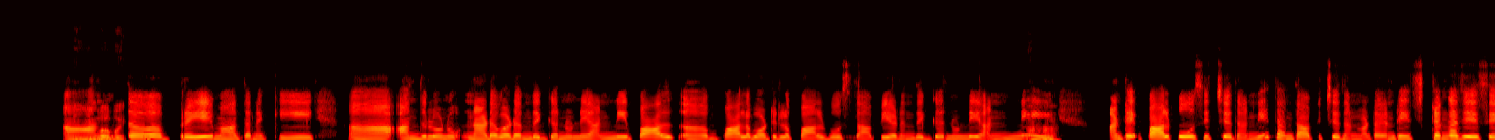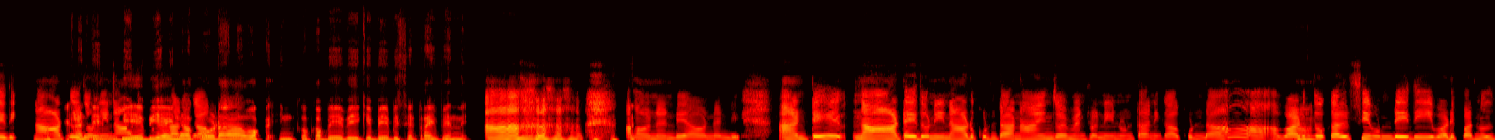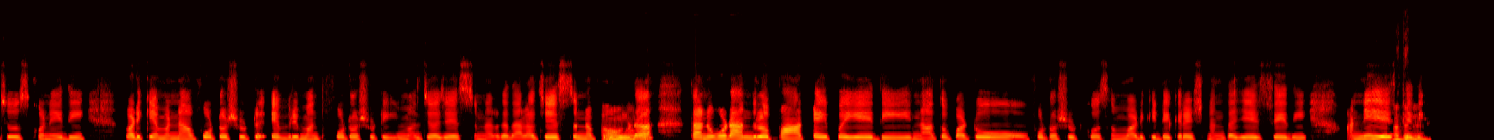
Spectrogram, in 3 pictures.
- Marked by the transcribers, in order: in English: "బాటిల్లో"; in English: "బేబీ"; in English: "బేబీ‌కి బేబీ"; chuckle; in English: "ఎంజాయ్‌మెంట్‌లో"; in English: "ఫోటో షూట్ ఎవ్రీ మంత్ ఫోటో షూటింగ్"; in English: "ఫోటో షూట్"; in English: "డెకరేషన్"
- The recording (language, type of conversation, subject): Telugu, podcast, ఇంటి పనుల్లో కుటుంబ సభ్యులను ఎలా చేర్చుకుంటారు?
